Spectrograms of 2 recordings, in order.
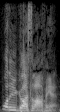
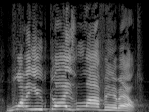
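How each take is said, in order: First: Loud, higher demand, acted; indignant shout. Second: Very high, loud, drawn-out yell, acted; explode, stretching out every word; steamed cop. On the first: Cop to two giggling boys in the circle, indignant shout. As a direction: burst out at them as the annoyed cop. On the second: Cop storms up to the laughing boys, steamed yell. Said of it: "he gets really steamed".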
